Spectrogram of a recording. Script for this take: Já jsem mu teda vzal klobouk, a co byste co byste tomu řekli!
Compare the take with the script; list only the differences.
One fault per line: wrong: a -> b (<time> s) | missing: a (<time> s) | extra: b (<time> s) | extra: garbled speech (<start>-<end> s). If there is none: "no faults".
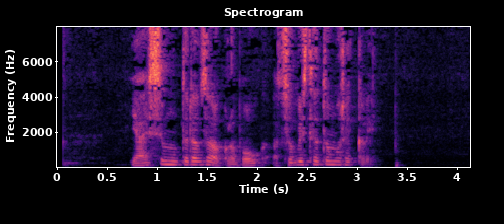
missing: co byste (2.6 s)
